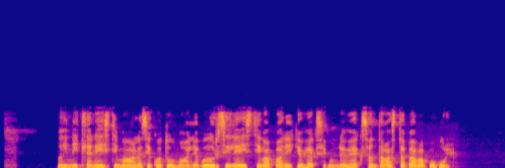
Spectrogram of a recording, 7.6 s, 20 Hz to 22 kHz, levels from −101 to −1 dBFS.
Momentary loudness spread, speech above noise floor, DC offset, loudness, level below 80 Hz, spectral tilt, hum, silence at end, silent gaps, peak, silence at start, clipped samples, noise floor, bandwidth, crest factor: 7 LU; 65 dB; under 0.1%; -17 LUFS; -60 dBFS; -4 dB/octave; none; 0.8 s; none; -2 dBFS; 0.85 s; under 0.1%; -81 dBFS; 7.8 kHz; 16 dB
